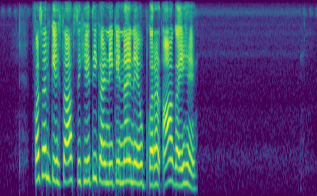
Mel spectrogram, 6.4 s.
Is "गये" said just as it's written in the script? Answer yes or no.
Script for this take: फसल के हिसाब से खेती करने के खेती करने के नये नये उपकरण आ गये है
yes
